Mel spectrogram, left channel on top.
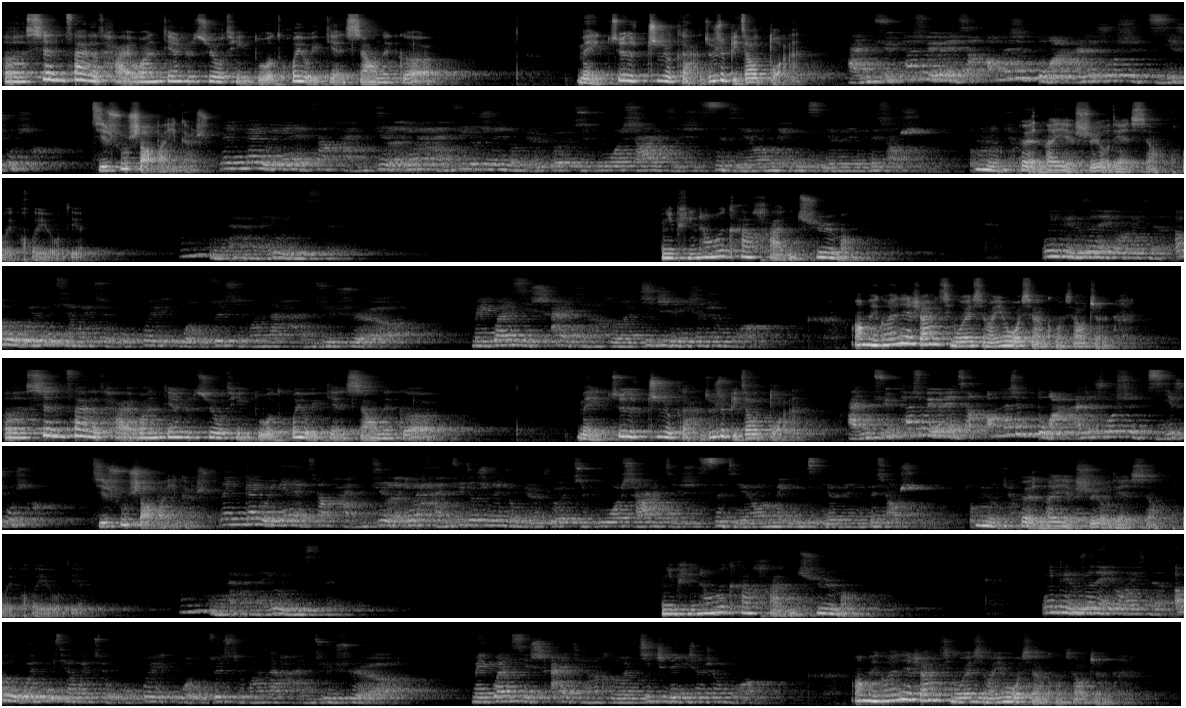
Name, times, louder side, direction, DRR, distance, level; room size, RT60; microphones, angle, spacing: voice 1, 0.0-4.3 5.8-8.0 12.7-13.9 21.5-24.5 30.2-32.2 44.0-46.7, left 2 dB, 35° left, 8 dB, 0.6 m, -23 dB
voice 2, 8.5-12.2 14.0-21.1 21.5-21.9 25.4-27.0 34.0-39.4 40.2-43.0, equal, 50° right, -3 dB, 2.7 m, -31 dB
11.0 x 3.9 x 6.5 m, 1.4 s
head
